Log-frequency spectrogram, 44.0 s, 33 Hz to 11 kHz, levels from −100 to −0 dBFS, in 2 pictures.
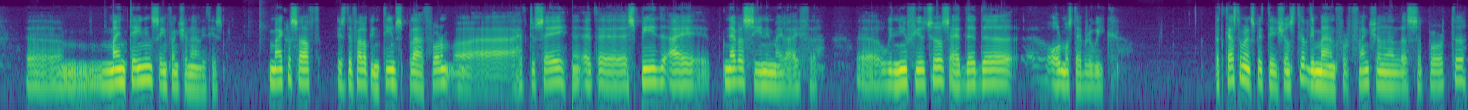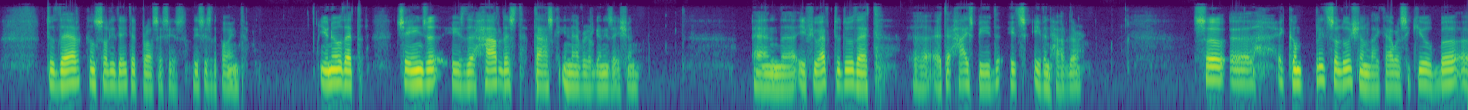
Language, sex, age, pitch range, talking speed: English, male, 50-69, 120-140 Hz, 115 wpm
